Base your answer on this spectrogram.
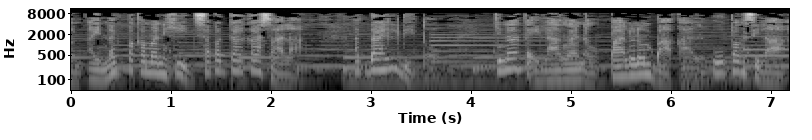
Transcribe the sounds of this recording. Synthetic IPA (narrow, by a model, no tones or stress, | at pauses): nɐjnɐɡ̚pɐkɐmɐnhid̪̚sɐpɐɡ̚kakaːsa̰ːla̰ | ʔɐt̪̚d̪aːhɪld̪iːt̪o̰ | kɪnaːkɐʔɪlaːŋɐnɐ̰ŋpaːlonɐŋba̰ːkɐ̰lʔuːpɐŋsɪla̰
